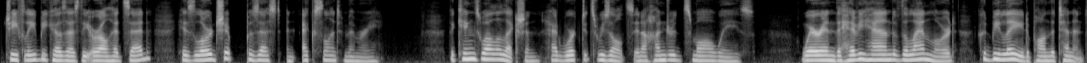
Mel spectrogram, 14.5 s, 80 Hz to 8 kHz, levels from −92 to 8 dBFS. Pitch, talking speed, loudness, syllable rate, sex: 175 Hz, 155 wpm, -18 LUFS, 4.9 syllables/s, female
